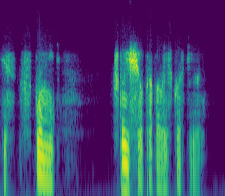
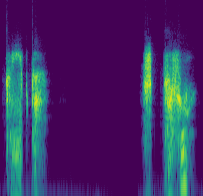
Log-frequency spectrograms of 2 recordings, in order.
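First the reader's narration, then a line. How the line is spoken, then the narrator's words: Hoarse question. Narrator (Russian): Он облизнул пересохшие губы и хрипло спросил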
